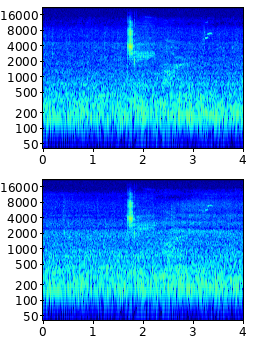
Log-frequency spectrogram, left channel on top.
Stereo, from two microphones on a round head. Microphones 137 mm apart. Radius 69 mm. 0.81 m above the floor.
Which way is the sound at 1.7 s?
10° left (ahead or behind).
